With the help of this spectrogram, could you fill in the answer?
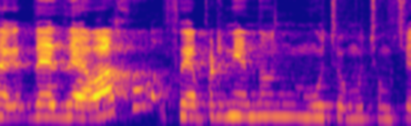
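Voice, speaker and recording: A woman speaks with a Mexican accent at a fairly high pitch, with audible room echo and noticeable background noise. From Mexico. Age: 30s. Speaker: church creative director. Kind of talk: casual interview chat. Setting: remote call.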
